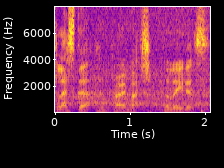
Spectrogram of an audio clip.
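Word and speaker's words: Leicester: of the world try to learn how to pronounce their name lyse ester Ally Chester we got a lot of that didn't we but very much Lester and very much the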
